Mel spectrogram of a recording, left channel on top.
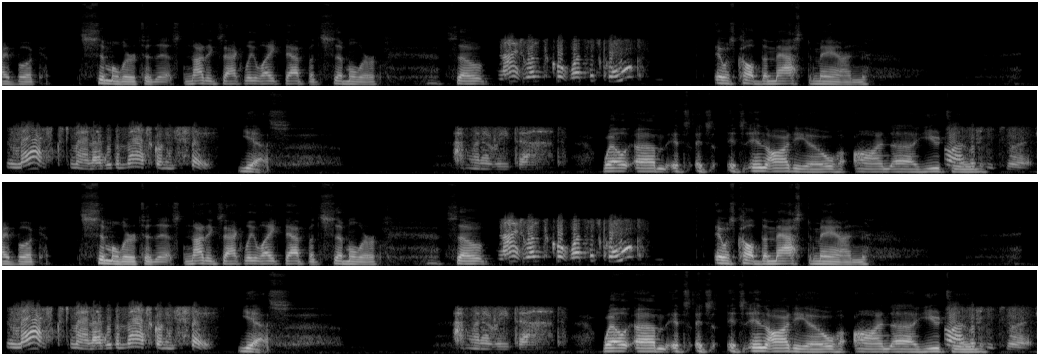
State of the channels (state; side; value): quieter; left; 4.3 dB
